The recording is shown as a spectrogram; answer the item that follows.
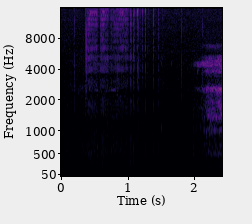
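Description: Near silence: room tone, with only a very faint, brief hiss about half a second in.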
